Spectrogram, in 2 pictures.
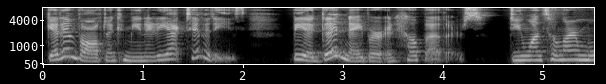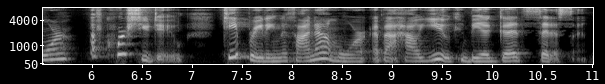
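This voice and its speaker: A woman teacher reading an informational text aloud to young children, pausing to give instructions and put questions to them. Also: fairly high pitch, sing-song, a bit bright.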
